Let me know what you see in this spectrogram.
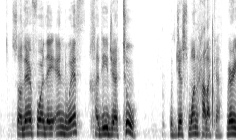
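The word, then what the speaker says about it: خديجة: Is Khadija a name that accepts tanween or no? Do we say Khadijatun or Khadijatu? You said with a tanween?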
